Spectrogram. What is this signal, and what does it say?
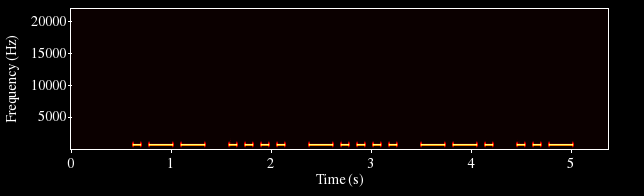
Morse code, heard as a keyed tone, about 15 wpm, 700 Hz. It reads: WH6GU
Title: USA Call Signs - 5 Characters - 6x Character Spacing - 15wpm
